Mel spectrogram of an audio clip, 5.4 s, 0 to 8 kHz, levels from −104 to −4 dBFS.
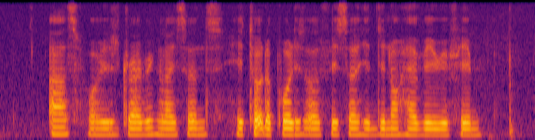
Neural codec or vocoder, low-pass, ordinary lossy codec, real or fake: none; 7.2 kHz; none; real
